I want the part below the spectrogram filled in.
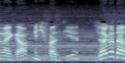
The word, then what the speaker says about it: Zelda: Como é que pronuncia isso, cara? Zelda. – Ah, Zelda? – Zelda, Zelda.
